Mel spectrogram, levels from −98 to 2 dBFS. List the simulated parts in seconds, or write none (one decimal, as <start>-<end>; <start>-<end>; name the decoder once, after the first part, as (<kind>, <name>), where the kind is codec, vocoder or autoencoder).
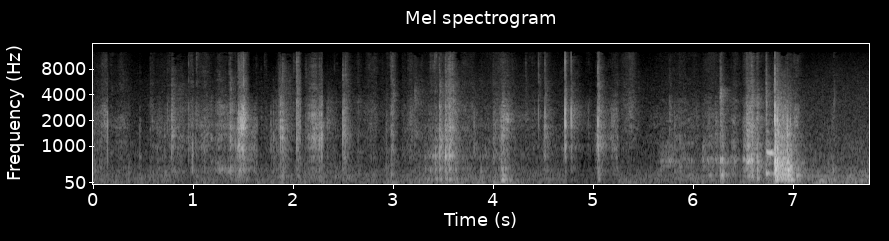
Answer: none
